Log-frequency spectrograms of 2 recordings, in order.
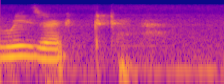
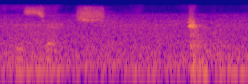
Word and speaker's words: research: It's research. Research. It's an S sound. The S should be pronounced correct, clearly. I should hear the S sound.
